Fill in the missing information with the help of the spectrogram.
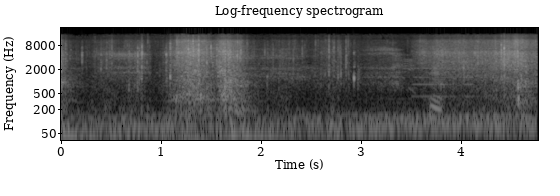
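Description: Plastic garbage bags rustling as trash is shifted off a stainless steel shelf unit, with bursts of rustling about one to two seconds in, over a steady low wind rumble on the microphone.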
